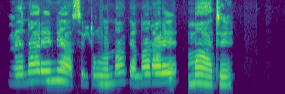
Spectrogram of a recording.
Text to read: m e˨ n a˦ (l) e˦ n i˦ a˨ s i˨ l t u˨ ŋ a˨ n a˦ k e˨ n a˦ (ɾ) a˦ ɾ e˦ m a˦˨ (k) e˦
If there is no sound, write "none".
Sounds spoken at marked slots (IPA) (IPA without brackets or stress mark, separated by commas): ɾ, ɾ, t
